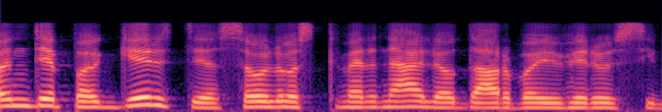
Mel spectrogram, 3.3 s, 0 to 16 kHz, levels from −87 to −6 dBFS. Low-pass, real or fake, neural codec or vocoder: 7.2 kHz; fake; codec, 16 kHz, 0.3 kbps, FocalCodec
